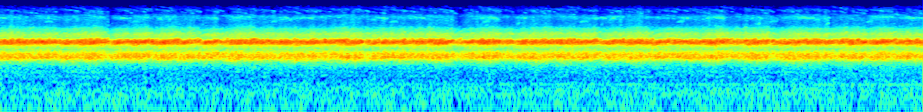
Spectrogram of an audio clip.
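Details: Frogs singing en masse outdoors, a continuous pulsing buzz of many overlapping callers, steady and dense with a slight dip near the middle, otherwise unchanging, nothing else audible above the chorus.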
